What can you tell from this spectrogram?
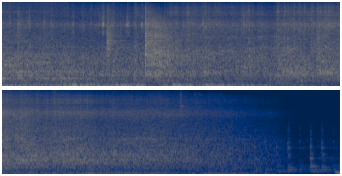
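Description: Skateboard wheels rolling over rough asphalt, with two sharp clacks about a second in, the rolling noise fading away over the following seconds.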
